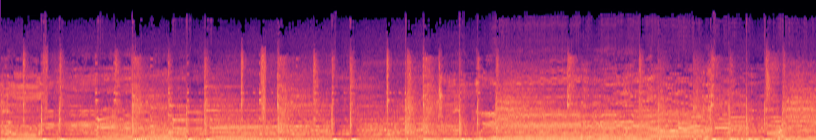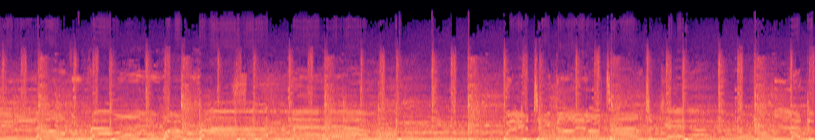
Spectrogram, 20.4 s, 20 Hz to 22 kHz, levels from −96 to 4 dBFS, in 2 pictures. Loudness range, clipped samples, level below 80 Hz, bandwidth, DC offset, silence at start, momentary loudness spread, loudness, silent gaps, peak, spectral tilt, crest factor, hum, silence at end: 1 LU; under 0.1%; -16 dBFS; 16 kHz; under 0.1%; 0 s; 2 LU; -12 LUFS; none; 0 dBFS; -3.5 dB/octave; 12 dB; none; 0 s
